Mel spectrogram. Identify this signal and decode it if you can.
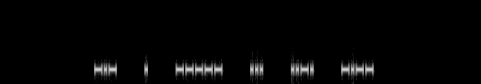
Morse code, heard as a keyed tone, about 47 wpm, spaced as for 23 wpm, 700 Hz. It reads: KE0SFY
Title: USA Call Signs - 6 Characters - 4x Character Spacing - 50wpm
